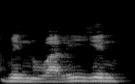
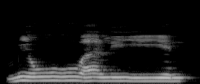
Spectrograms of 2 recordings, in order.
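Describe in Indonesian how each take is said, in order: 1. Bunyi n dibaca jelas sebelum w. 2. Bunyi n menyatu dengan w setelahnya. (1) "tidak min waliyin" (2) "Maka cara bacanya adalah miwaliyin"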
